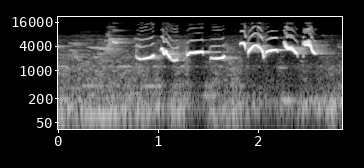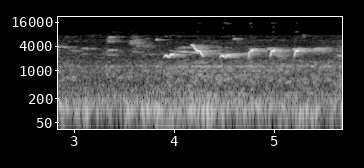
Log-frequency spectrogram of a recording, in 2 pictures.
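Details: Oriental magpie-robin relaxed lure song for provoking other birds: a quick series of looping whistles over a second and a half, then after a pause a softer string of short repeated notes.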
